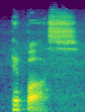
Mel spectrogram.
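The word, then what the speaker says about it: ἵππος: ace hey road ace notice I'm not saying I'll Marcia or boss or a road ace but I'm putting the H sound at the beginning because the rough breathing mark tells me to hamartia means sin hippos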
